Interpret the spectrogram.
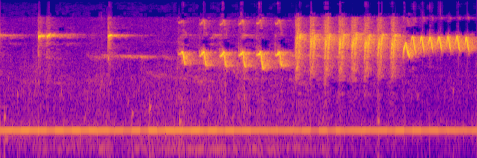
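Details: Sunbird master song: a couple of high thin whistles lead into an accelerating, rapid, high buzzy trill that grows denser and continues to the end, over a low electrical hum.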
